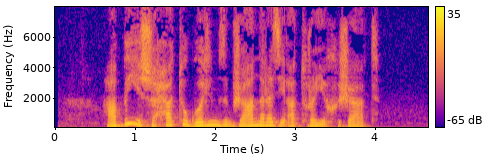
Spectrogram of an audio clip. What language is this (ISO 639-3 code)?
kbd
